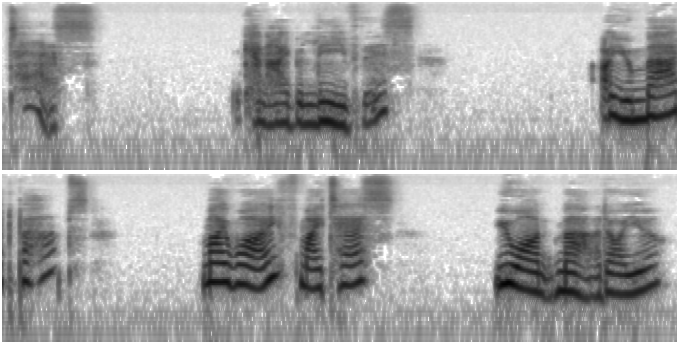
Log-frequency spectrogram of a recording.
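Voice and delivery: questioning in stunned disbelief, pitch lifting on key words. A narrator's reading. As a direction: ask as if you cannot believe it. Husband disbelieving wife's confession.

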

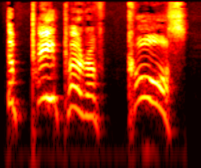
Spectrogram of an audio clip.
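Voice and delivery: high-pitched burst of excitement; excited yell. A narrator's reading. Holmes realises what he missed, yelling excitedly. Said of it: "yelled Holmes in a paroxysm of excitement".

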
